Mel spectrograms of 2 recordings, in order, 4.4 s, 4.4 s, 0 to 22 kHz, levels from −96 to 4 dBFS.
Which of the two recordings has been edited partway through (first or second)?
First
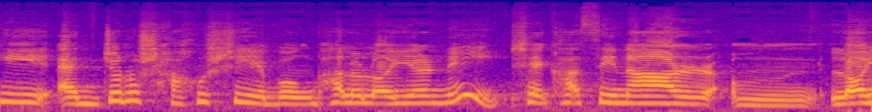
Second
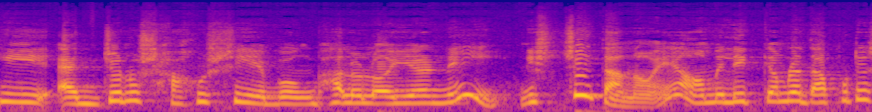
first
